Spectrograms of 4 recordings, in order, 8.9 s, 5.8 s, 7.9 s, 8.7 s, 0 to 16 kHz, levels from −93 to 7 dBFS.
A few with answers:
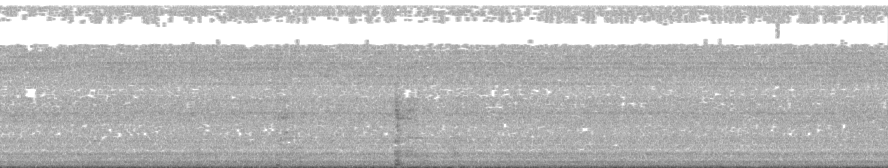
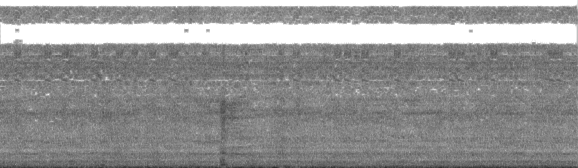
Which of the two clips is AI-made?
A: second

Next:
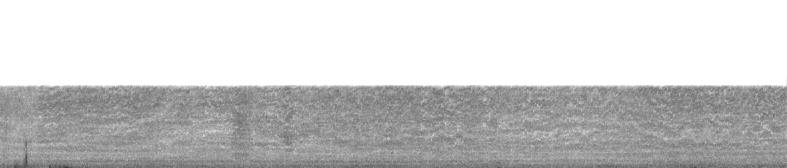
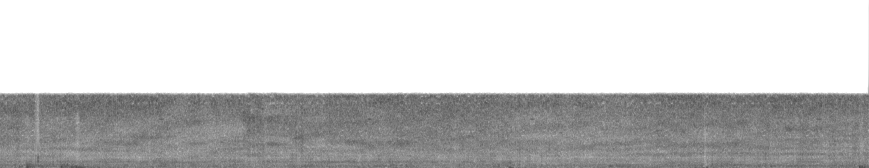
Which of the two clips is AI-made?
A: second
